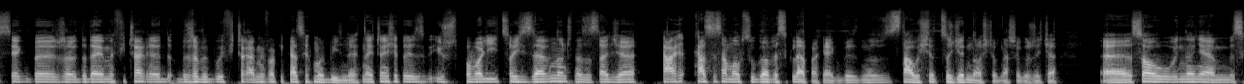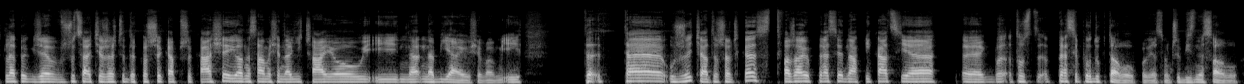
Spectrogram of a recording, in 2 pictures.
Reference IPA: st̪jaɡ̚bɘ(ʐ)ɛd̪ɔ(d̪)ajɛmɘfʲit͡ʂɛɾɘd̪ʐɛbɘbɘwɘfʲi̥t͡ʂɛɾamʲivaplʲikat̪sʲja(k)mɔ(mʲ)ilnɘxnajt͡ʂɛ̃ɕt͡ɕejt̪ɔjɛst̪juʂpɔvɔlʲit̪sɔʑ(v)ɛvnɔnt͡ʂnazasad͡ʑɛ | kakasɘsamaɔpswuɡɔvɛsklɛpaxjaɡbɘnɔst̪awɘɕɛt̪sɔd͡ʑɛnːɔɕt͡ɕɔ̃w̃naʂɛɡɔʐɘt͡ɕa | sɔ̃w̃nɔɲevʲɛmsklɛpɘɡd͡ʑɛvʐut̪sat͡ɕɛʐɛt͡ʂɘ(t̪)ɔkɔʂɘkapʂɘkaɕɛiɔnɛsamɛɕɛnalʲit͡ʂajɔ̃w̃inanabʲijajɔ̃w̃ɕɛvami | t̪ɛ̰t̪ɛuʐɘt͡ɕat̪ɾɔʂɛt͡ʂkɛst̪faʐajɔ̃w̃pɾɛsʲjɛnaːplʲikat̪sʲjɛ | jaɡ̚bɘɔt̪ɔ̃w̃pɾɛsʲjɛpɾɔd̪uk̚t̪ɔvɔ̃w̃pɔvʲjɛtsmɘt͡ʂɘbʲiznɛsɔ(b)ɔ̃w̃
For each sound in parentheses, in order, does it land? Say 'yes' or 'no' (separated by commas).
yes, yes, no, no, no, no, no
